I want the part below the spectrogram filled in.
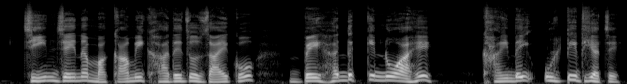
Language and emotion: Sindhi, disgusted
